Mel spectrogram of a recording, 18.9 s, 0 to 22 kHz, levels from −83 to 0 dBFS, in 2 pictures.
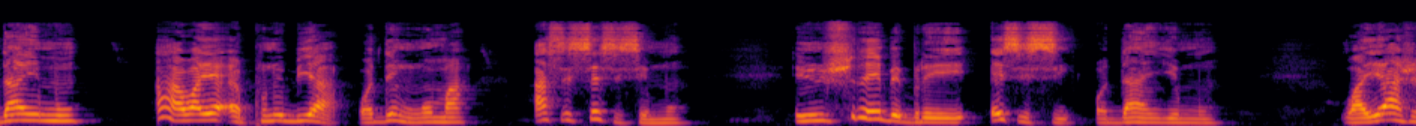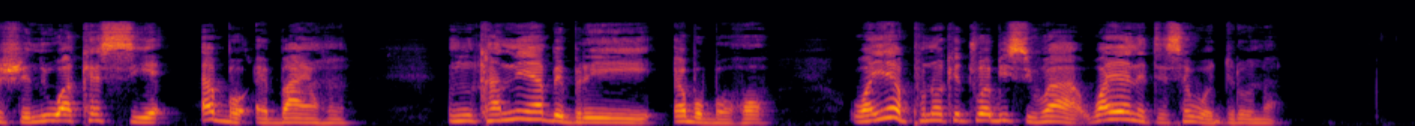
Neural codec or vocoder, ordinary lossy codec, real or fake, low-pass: none; MP3, 48 kbps; real; 10.8 kHz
